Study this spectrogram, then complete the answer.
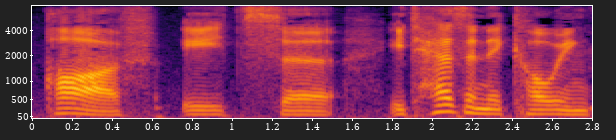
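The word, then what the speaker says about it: قاف: So when we pronounce the qaf, we try to pronounce it audibly and as it is, qa, by opening slightly the lips vertically and making that sound and echoing by saying qa.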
